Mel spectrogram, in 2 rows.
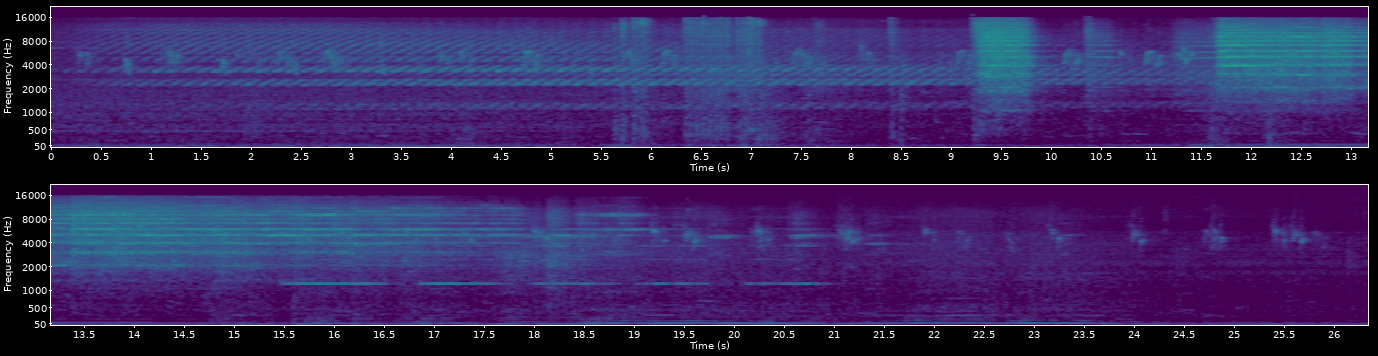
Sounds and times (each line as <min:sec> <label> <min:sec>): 0:00.0 machinery 0:21.9
0:00.0 train 0:26.3
0:00.7 reversing beeps 0:10.9
0:14.6 reversing beeps 0:21.8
